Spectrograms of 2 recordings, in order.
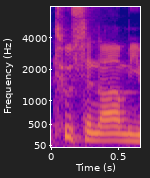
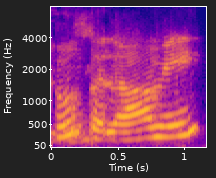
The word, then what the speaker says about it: tsunami: Or when my friend said tsunami back in the day, tsunami. I said you tunami. I said you don't I said you don't pronounce the T.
